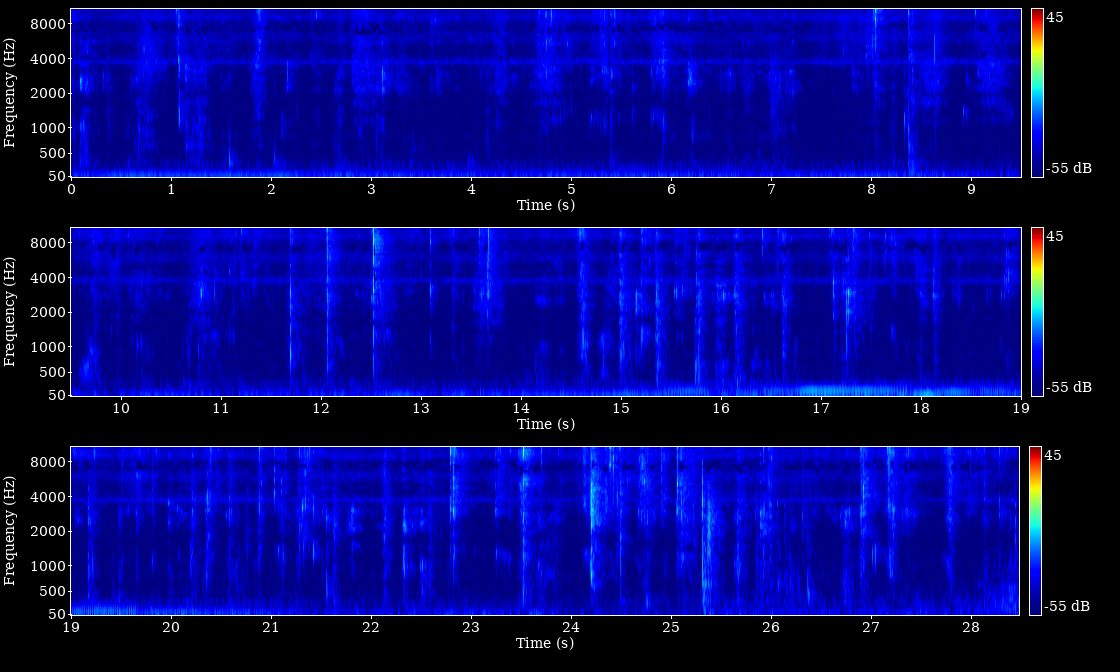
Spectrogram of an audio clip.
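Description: Close-up mouth sounds of a man eating pork adobo, egg and fried tofu by hand: wet chewing, lip smacks and many small clicks throughout.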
